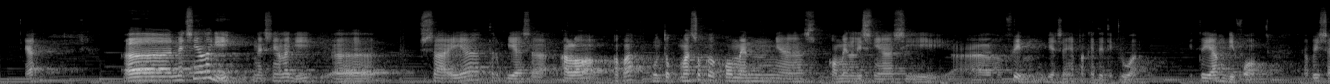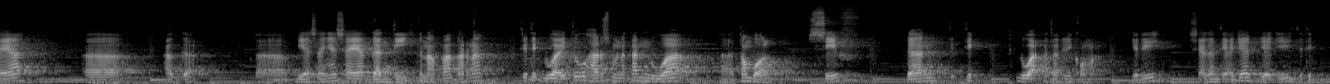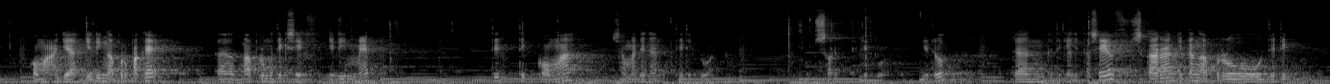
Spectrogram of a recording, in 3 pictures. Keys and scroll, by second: 10.9 shift+;, 18.0 BackSpace, 26.7 shift+o, 27.5 Return, 29.7-30.8 typing, 32.2-37.8 typing.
